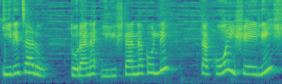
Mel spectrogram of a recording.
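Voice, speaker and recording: High-voiced nagging village mother, acted by a woman. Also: expressive, normal speed, darkish tone, lo-fi sound. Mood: scolding. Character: scolding middle-aged village mother. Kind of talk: cartoon story dialogue. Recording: music under the voice.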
